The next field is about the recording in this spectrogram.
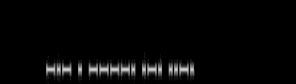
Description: Morse code, heard as a keyed tone, about 46 wpm, 700 Hz. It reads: KE9RF
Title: USA Call Signs - 5 Characters - 2x Character Spacing - 45wpm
